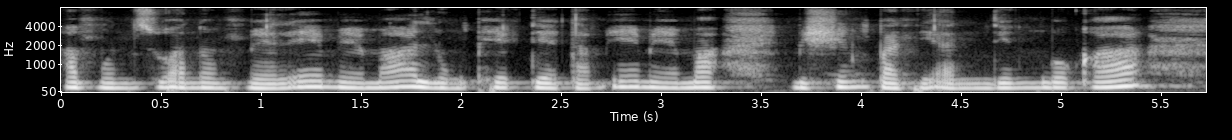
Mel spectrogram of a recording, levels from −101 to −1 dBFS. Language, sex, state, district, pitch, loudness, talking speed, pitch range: Mizo, female, Mizoram, Aizawl, 175 Hz, -15 LUFS, 240 wpm, 165-190 Hz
